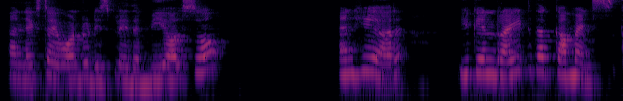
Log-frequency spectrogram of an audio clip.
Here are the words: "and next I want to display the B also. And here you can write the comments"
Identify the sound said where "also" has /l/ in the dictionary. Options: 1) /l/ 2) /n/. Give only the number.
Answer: 1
